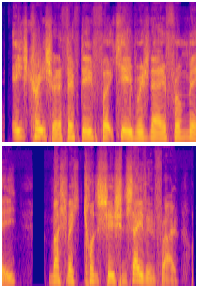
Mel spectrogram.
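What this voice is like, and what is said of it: Put-on Cockney accent. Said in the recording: “Now do Cockney.”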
